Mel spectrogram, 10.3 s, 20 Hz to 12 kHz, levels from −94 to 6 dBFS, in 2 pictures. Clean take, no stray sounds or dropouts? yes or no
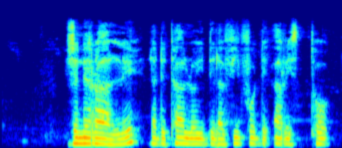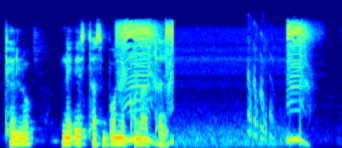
no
